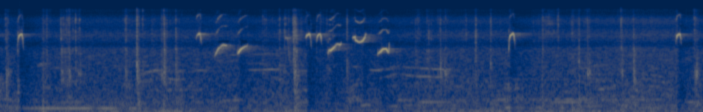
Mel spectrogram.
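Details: Active Cinereous tit song for luring and encouraging young birds to sing: piercing high whistled notes, some single and some in tight clusters, irregularly spaced, with soft background clicks.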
